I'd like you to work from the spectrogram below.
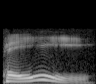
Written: payee

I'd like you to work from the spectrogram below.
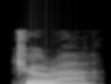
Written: choora

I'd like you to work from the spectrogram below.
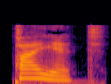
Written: piet

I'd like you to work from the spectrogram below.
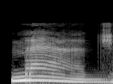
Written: madge

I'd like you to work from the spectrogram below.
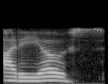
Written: adios

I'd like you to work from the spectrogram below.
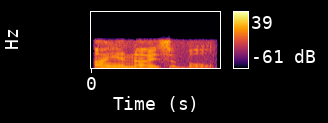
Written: ionizable

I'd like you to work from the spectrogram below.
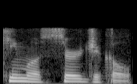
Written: chemosurgical

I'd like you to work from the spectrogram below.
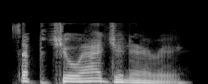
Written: septuagenary

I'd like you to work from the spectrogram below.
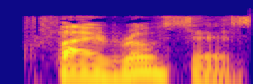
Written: thyrosis

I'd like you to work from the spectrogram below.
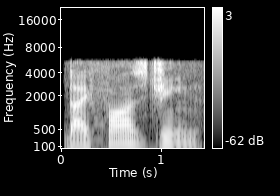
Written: diphosgene

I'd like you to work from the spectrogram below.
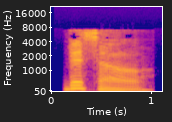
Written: bisso

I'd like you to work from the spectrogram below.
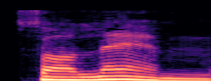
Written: solesmes

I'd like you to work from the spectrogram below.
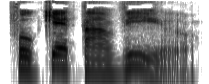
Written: Fouquier-Tinville

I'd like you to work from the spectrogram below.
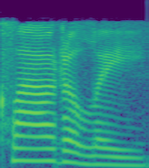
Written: cloudily

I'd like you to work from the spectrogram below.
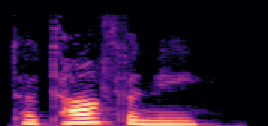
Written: tautophony

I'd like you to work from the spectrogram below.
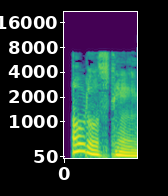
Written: odelsting

